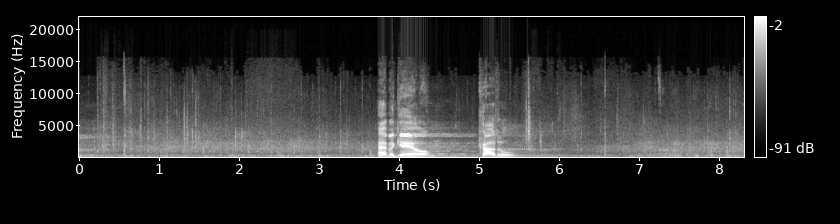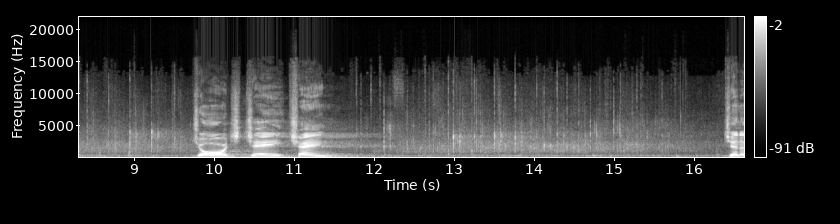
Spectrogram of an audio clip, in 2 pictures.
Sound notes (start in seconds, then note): 0.0 applause; 6.4 applause; 11.8 applause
